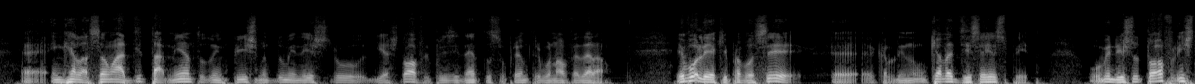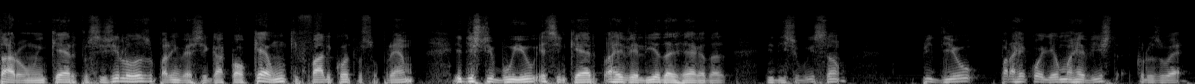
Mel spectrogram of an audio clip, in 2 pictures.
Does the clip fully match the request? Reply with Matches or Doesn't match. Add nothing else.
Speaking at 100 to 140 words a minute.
Doesn't match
